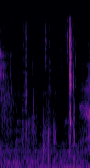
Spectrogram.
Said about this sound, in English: And so, hold on, let me take a sip of my coffee.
